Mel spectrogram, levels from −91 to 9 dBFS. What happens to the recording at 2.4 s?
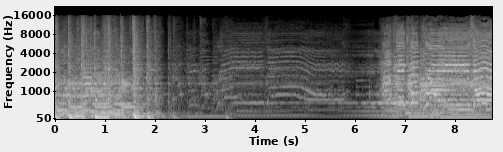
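At 2.4 s a level drop of about 25 dB is finishing, applied in unsmoothed 2 dB jumps, roughly fifteen a second, from 1.58 s to 2.42 s. Each jump clicks, so zipper noise ticks over the sound as it fades.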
